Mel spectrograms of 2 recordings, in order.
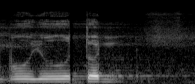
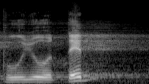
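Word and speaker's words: بيوت: Fi buyutun adinallahu an turfa'a. Fi buyutun adinallahu an turfa'a. Mestinya apa adik-adik? Fi buyutin adinallahu an turfa'a.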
